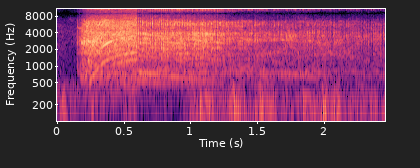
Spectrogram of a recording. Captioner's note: grinder whirring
